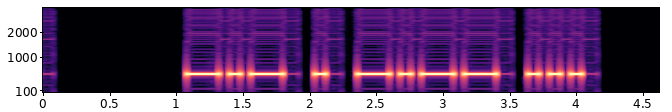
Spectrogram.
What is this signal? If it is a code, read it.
Morse code, heard as a keyed tone, about 15 wpm, 550 Hz. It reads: KEYS
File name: n6tt p1 15C13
